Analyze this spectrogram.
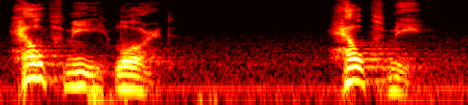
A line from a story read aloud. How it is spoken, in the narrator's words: asks in a calm, prayerful voice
